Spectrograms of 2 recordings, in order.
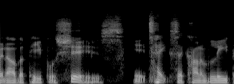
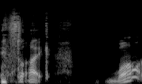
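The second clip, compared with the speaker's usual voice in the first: normal talking voice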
